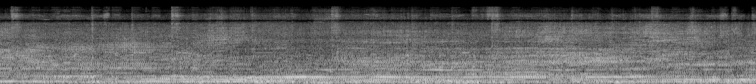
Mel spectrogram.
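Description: V8 jet sprint boat engine running at high revs as the boat races through the course, with music playing over it.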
